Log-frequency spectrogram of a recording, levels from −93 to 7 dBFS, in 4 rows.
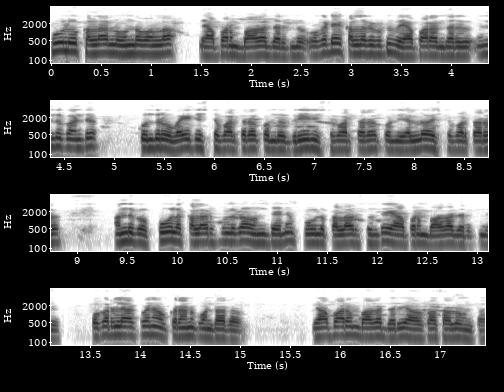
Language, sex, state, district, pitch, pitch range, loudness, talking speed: Telugu, male, Andhra Pradesh, Anantapur, 160 Hz, 150-175 Hz, -14 LUFS, 160 wpm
